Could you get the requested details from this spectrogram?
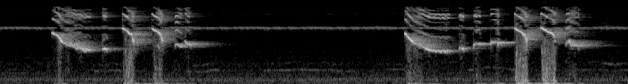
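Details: Male orange-headed thrush song used to provoke other birds to sing: two rich bursts of rapid, sharply slurred whistles and chirps, each about 1.5 seconds long and about 3.5 seconds apart, with a steady high background drone.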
